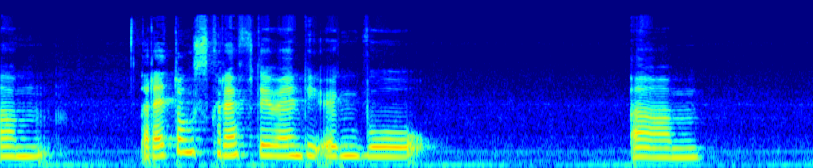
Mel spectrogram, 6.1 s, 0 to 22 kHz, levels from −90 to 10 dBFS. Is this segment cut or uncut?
uncut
